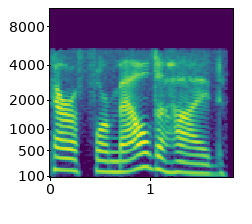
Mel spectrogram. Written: paraformaldehyde

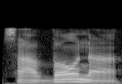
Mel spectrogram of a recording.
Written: Savona

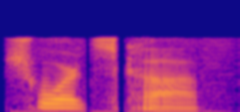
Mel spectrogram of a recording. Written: Schwarzkopf

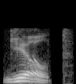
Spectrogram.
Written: guilt

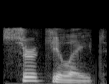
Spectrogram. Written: circulate

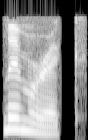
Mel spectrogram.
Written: limerick

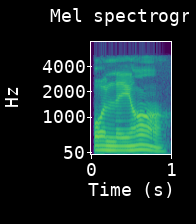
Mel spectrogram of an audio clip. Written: Orleans

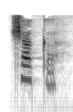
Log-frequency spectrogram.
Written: chucke

